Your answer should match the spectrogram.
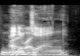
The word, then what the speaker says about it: Mojang: It's Mojang.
